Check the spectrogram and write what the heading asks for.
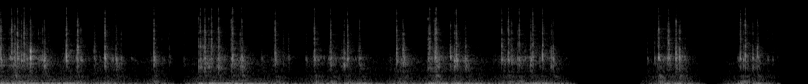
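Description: Typing on a computer keyboard: a quick run of keystrokes that stops about six seconds in, then two short clusters of keys.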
